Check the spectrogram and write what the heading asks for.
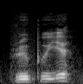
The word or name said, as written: Rubha Buidhe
